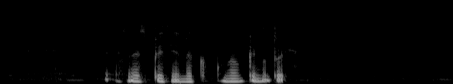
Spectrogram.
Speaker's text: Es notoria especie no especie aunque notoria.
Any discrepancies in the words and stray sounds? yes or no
yes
